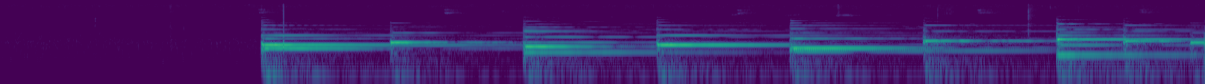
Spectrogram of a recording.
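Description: Slow, gentle background piano music. It begins about a second in, after near silence, with a new note or chord about every two-thirds of a second.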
